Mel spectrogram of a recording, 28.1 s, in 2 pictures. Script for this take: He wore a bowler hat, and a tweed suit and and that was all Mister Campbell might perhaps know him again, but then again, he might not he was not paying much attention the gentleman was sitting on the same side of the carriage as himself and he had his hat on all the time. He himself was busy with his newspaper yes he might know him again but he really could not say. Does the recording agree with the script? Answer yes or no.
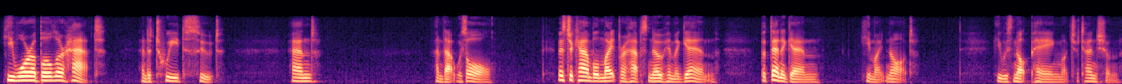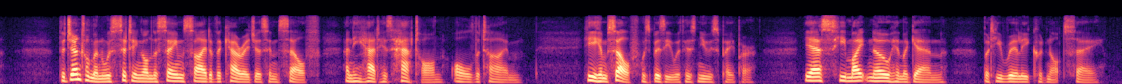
yes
